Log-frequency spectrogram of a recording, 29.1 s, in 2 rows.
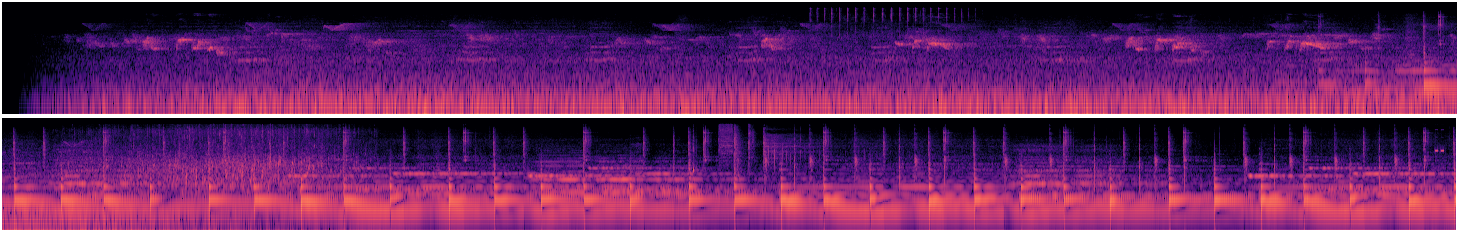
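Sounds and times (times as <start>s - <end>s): birds chirping: 8.0s - 10.0s, 12.7s - 18.4s.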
